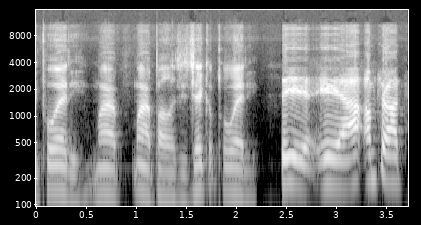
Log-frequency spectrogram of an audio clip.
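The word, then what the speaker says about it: Jakob Pöltl: or excuse me poor Eddie my my apologies Jacob poeti yeah yeah I'm trying to tell you sometimes his name is hard to pronounce that's yakub Purcell you know no it doesn't look like that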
